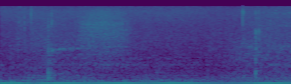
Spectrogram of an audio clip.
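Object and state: Nothing is struck.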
